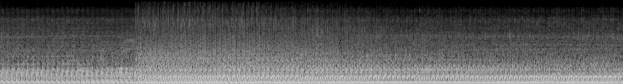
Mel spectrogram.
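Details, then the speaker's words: Freshly installed replacement engine, 2014 Honda CBR1000RR in a Honda N600 micro car (first engine was bad), first start: cranks about a second, catches and settles into a steady, even, loud run through the open header, no knocks or misses; sounds okay. "Sounds like we're in business, boys. It with the open header, it makes it a little harder to hear any engine noises, but from what I could hear, it sounded okay."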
